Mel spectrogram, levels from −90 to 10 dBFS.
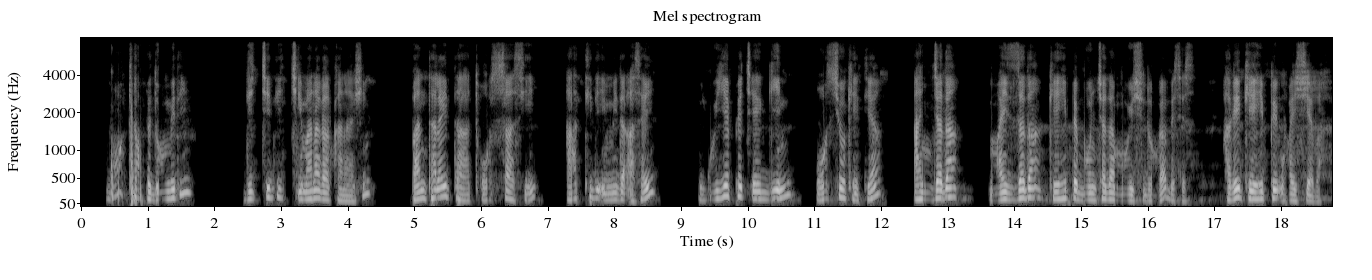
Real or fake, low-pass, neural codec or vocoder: fake; 7.2 kHz; vocoder, 22.05 kHz, 80 mel bands, WaveNeXt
